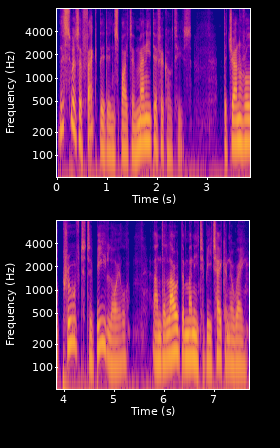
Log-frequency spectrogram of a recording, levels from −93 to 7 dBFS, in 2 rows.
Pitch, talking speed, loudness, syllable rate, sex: 135 Hz, 170 wpm, -18 LUFS, 5.6 syllables/s, male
